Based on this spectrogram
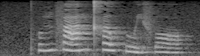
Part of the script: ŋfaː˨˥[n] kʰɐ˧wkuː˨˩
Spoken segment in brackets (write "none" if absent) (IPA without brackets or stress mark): n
